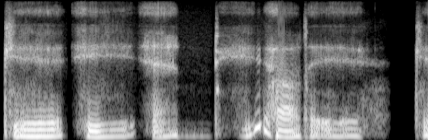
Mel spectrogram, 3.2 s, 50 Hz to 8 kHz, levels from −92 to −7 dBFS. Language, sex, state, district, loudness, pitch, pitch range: Hindi, male, Bihar, Araria, -15 LUFS, 140 Hz, 130-145 Hz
